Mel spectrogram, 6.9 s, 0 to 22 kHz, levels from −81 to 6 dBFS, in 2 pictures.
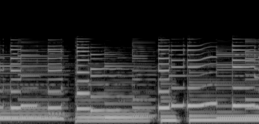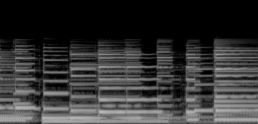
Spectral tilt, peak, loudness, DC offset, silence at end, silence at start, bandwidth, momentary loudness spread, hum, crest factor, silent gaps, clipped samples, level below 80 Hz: -7 dB/octave; -6 dBFS; -22 LUFS; under 0.1%; 0 s; 0 s; 6.4 kHz; 5 LU; none; 14 dB; none; under 0.1%; -56 dBFS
